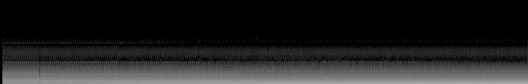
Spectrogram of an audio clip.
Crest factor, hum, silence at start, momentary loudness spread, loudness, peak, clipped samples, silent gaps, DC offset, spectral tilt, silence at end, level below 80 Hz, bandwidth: 10 dB; 50 Hz at -25 dBFS; 0 s; 2 LU; -29 LUFS; -16 dBFS; under 0.1%; none; under 0.1%; -10.5 dB/octave; 0 s; -28 dBFS; 4.4 kHz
